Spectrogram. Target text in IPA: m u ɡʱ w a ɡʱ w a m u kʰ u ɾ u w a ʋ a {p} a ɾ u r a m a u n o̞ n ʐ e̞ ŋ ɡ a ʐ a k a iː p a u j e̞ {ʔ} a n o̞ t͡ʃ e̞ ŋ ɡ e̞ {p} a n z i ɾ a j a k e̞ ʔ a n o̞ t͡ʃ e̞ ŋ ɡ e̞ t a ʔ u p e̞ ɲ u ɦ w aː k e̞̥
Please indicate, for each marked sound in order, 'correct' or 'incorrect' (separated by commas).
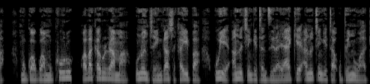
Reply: incorrect, correct, incorrect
